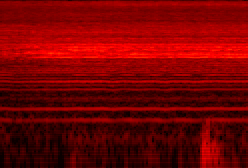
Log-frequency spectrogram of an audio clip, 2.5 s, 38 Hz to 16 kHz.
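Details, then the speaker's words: Original cooling fan in Tivo Series 3 HD (TCD652160): steady whirring hum with a hissy edge and fixed tones, still noisy even after slowing down, with little airflow; a noisy fan. "and even after it slowed down it's still making noise if we check the airflow not much at all"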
